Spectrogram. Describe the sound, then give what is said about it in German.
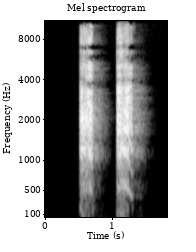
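A voice imitates a raven, giving two loud, harsh caws about half a second apart, each rasping and short with a quick fade, with silence around them. “Ja, es soll ein Rabe sein tatsächlich.”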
